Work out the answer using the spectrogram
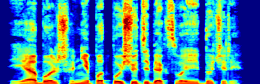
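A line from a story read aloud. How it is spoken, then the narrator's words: Loud declaration. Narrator (Russian): громко заявил его милость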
